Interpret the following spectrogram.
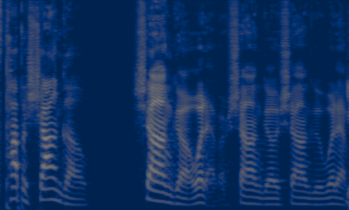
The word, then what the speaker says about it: Papa Shango: his name how you Pap shangu what' you think it was Papa shangu it's Papa Shango Shango whatever Shango shangu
